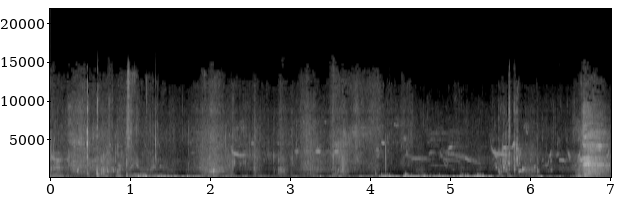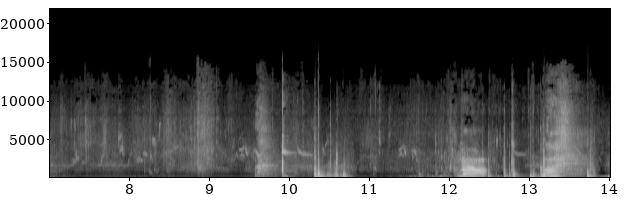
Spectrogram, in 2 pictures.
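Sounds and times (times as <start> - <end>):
water splashing: 0.0 - 1.2, 8.1 - 14.0
birds chirping faintly: 0.0 - 14.0.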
